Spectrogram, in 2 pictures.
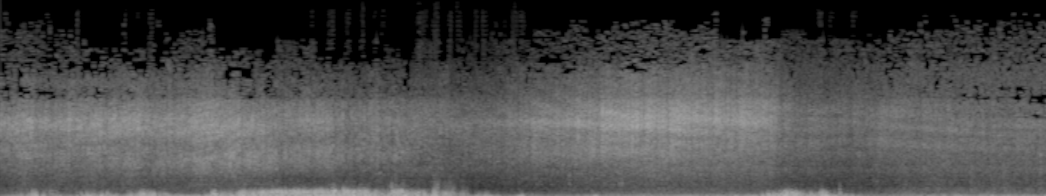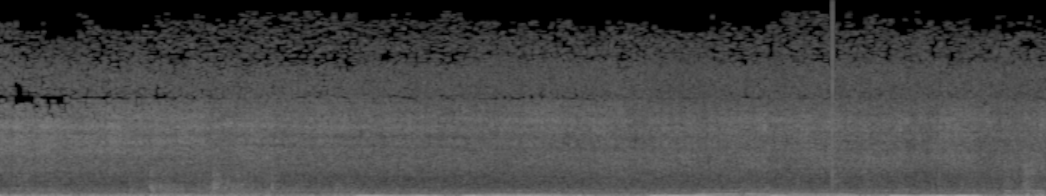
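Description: Wind rumbles and buffets loudly outdoors.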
